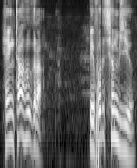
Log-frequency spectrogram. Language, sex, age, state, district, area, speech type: Bodo, male, 60+, Assam, Chirang, rural, spontaneous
